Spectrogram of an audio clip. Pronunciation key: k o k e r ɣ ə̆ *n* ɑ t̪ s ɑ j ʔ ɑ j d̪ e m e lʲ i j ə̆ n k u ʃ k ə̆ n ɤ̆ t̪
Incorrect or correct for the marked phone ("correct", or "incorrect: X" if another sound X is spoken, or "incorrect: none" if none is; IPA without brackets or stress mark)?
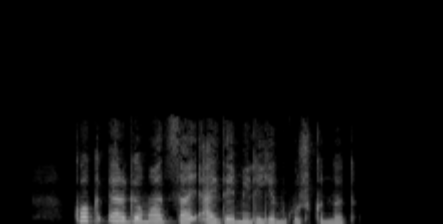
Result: incorrect: m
